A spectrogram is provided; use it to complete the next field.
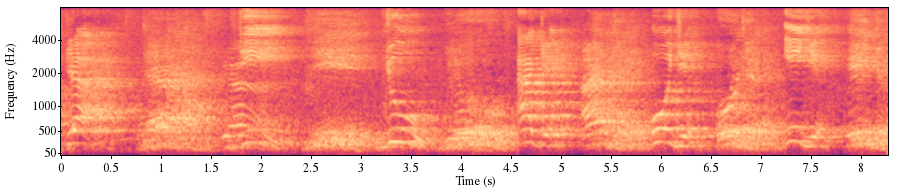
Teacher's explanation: makhrajnya powernya di tengah lidah bukan di pertemuan dua gigi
